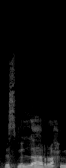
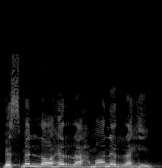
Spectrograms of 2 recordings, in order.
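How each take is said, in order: First: "بسم الله الرحمن" said correct but without tajwid; plain learner's "بسم الله الرحمن"; non-native reading. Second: "بسم الله الرحمن الرحيم" with full native tajwid; reciting "بسم الله الرحمن الرحيم" with proper tajwid; native reading. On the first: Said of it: "من ناحية صحة القراءة صحيح". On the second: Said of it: "هذه الكلمة". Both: Shown as a demonstration.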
